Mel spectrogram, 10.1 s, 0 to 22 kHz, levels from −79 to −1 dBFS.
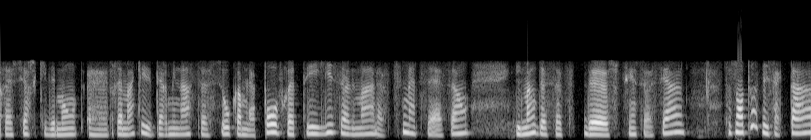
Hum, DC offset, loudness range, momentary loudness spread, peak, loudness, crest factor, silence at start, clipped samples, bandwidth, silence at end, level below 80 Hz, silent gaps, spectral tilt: none; under 0.1%; 3 LU; 10 LU; 0 dBFS; -19 LUFS; 18 dB; 0 s; under 0.1%; 5 kHz; 0 s; -76 dBFS; none; -9.5 dB/octave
